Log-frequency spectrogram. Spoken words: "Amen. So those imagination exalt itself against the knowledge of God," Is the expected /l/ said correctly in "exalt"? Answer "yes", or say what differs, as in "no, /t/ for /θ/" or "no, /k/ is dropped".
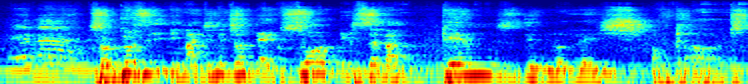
no, /l/ is dropped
